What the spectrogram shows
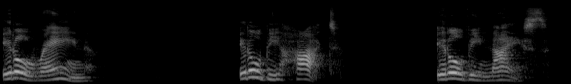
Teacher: let's change that t into a fast D and say it'll it'll rain it'll be hot it'll be nice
